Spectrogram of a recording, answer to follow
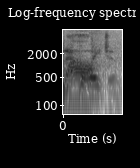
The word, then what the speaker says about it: Appalachian: brother jimy appreciate it pronounced appalachin oh yes not appalachin it's appalachin now is that Regional or is that just a fact that's it's regional for us they'll get real pissed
